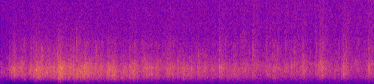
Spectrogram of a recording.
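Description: An audience claps together in steady, dense applause for the light of Christ that holds at an even level for several seconds, with no voices standing out above the clapping.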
